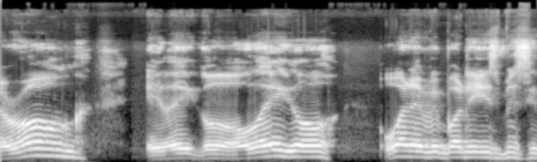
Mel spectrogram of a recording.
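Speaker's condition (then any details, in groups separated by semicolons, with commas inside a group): Cerebral palsy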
